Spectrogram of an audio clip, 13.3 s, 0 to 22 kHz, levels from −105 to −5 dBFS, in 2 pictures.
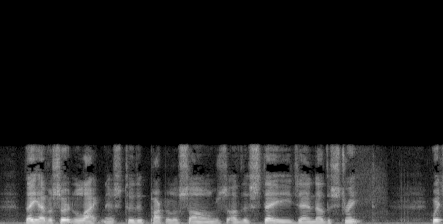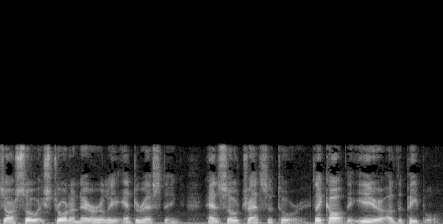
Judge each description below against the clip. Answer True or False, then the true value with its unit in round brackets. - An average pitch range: True (3.2 semitones)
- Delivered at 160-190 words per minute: False (140 wpm)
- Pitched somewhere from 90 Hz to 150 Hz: True (135 Hz)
